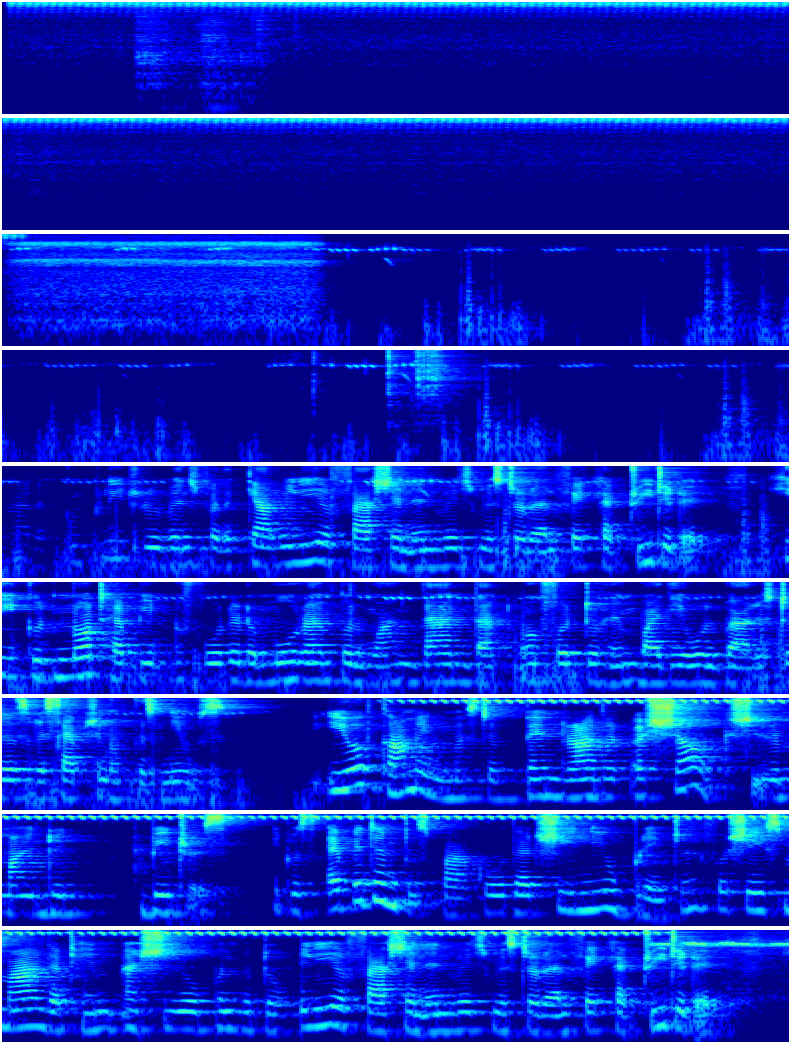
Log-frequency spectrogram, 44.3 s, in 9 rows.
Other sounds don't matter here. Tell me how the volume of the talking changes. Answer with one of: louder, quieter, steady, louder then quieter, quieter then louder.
steady.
